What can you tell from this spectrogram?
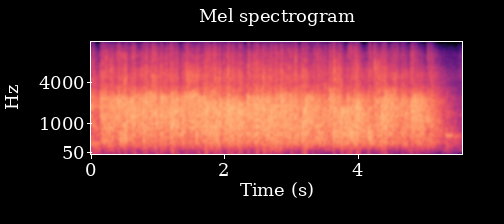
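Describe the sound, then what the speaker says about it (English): A lecture audience gives a loud, sustained round of applause to welcome a speaker who raised hundreds of millions of pounds for charity. The clapping holds full and even, then tapers off in the final half second. "please give him a round of applause"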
